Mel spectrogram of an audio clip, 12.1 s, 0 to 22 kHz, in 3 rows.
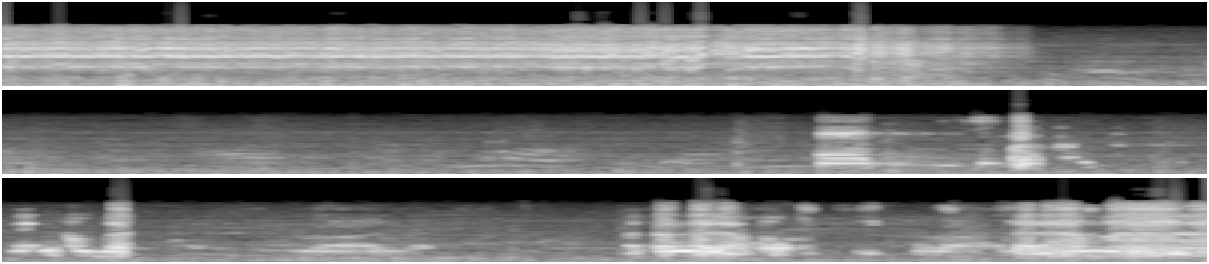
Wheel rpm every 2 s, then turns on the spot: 230, 170, 0, 0, 0, 0.
none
